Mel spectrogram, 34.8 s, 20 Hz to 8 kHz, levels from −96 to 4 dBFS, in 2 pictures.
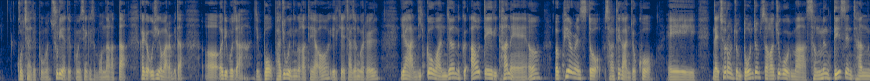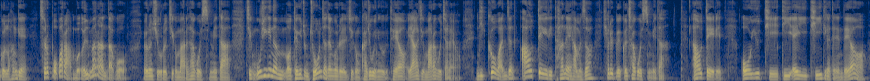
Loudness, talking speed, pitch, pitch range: -29 LUFS, 380 characters per minute, 120 Hz, 105-140 Hz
